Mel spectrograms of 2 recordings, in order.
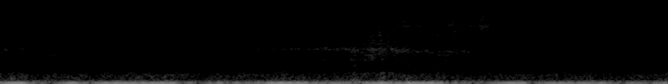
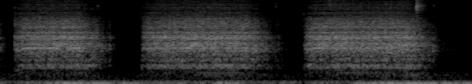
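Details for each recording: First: Power Wheels ride-on toy DC drive motor bench-tested, with burnt plastic smell: quiet hum then several sharp pops and cracks under a second as power hits; popping DC motor, owner suspects melted plastic rather than the motor itself. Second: Power Wheels ride-on toy steering motor bench-tested with wires, reversing polarity: small electric motor whirs steadily through its gears in short bursts, running either direction with no grinding or catching; works normally.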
